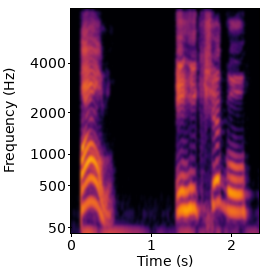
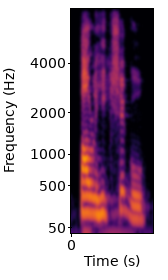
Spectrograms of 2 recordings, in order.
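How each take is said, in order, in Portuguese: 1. Há uma pausa depois do primeiro nome. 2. Os dois nomes são ditos juntos, sem pausa. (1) "Alguém está chamando Paulo, ó, e informando que Henrique chegou" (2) "Aqui é só uma pessoa"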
